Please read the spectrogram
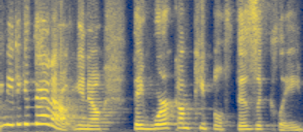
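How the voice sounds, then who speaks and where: A woman talks fairly quickly in a somewhat breathy voice pitched fairly high. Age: 60s. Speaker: plant medicine guide. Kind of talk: casual chat. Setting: podcast interview.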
